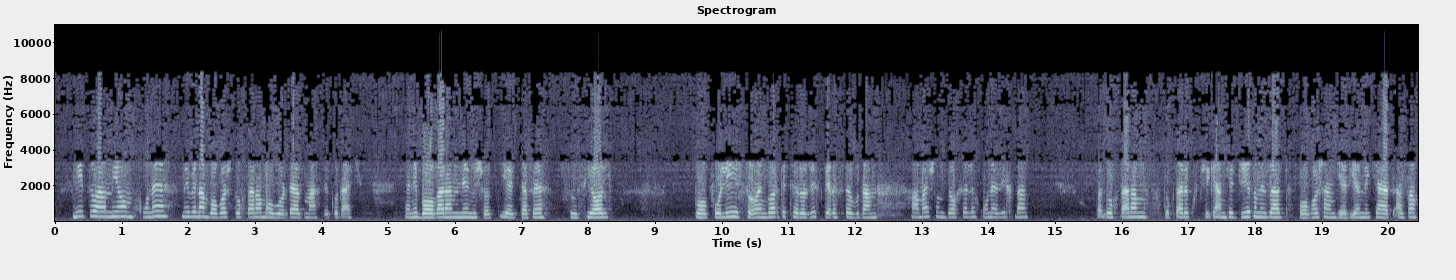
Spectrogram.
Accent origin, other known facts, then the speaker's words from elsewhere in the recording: Afghanistan; also born or lived in Iran; now in Sweden; به دلیل مشکلات جنگ و ناامنی از افغانستان مجبور شدیم فرار کنیم بیایم ایران، از ایران هم مجبور شدیم اومدیم طرف سویدم.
